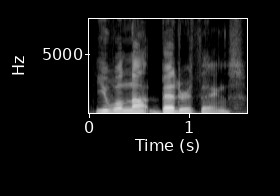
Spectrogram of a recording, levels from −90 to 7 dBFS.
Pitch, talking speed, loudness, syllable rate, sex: 120 Hz, 190 wpm, -15 LUFS, 4.2 syllables/s, male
